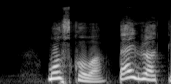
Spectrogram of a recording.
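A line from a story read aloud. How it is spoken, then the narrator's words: Group shouting. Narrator (Turkish): diye bağırıyorlardı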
